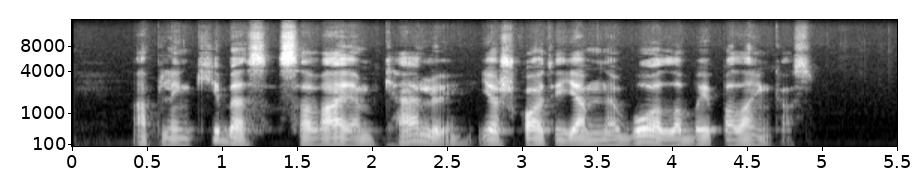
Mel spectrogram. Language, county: Lithuanian, Vilnius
